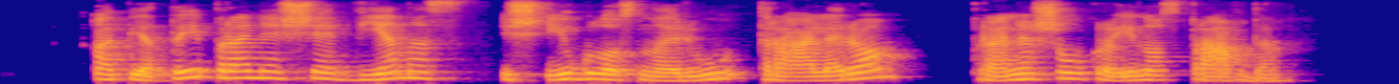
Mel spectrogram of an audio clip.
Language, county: Lithuanian, Kaunas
